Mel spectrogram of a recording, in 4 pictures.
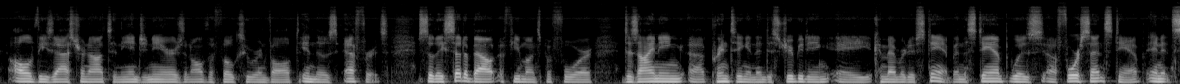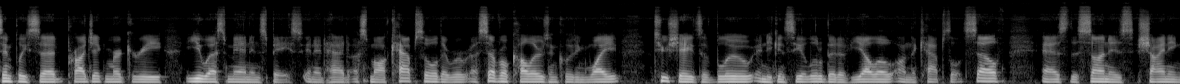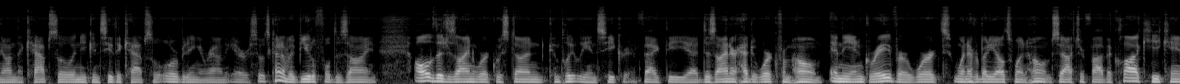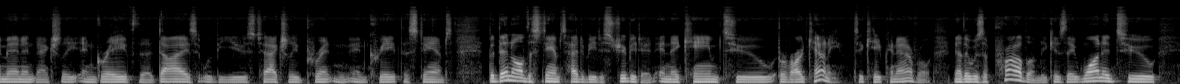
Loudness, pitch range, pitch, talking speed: -25 LUFS, 115-130 Hz, 120 Hz, 240 wpm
